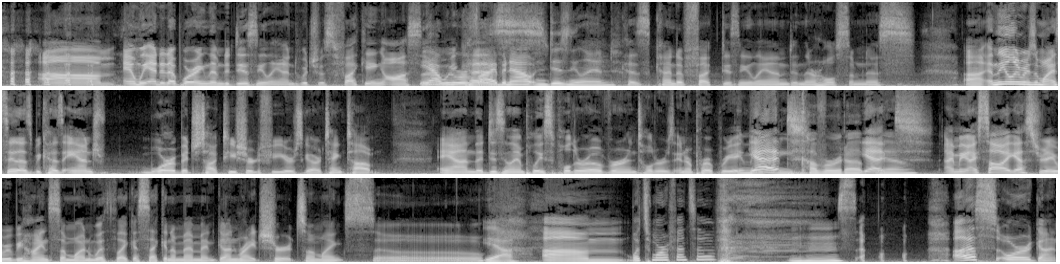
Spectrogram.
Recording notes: we're on location in sunny Sunset Beach, CA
